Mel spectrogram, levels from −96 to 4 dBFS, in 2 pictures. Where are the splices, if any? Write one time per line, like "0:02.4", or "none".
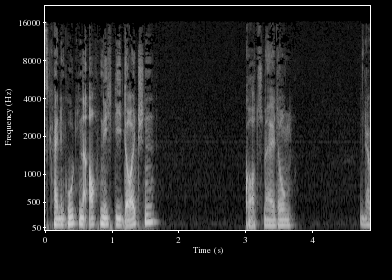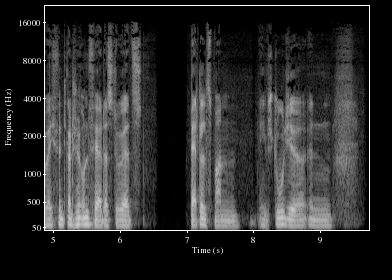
0:05.2
0:08.2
